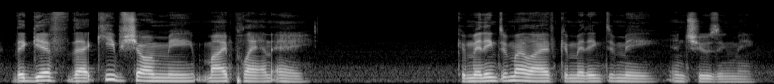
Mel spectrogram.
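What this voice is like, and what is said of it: Voice affected by a cold. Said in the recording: “you can hear it in my voice that I'm still getting over the gift that keeps on giving”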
